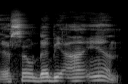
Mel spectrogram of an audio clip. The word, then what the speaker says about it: Samhain: The origins of Halloween actually trace back, as I said, to the Celtic festival of Samhain, which actually is pronounced Samhain, Sowin, celebrated on October 31st.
